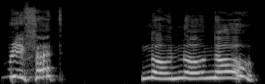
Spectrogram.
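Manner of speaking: very high, loud panicked cry; terrified scream. A narrator's reading. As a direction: scream in horror at the name. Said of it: "Tesina screamed".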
